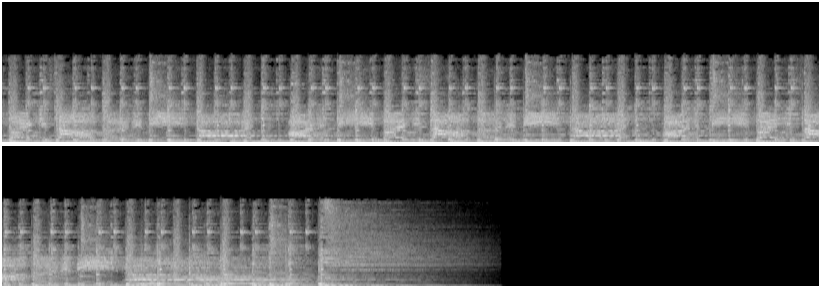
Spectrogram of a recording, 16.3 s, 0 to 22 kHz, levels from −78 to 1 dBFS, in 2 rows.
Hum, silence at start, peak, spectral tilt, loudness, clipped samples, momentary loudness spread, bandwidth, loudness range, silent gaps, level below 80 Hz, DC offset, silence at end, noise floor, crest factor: none; 0 s; -2 dBFS; -2.5 dB/octave; -15 LUFS; under 0.1%; 4 LU; 14 kHz; 7 LU; none; -36 dBFS; under 0.1%; 3.55 s; -46 dBFS; 16 dB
